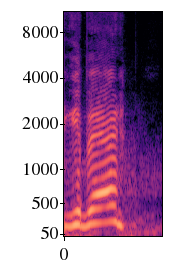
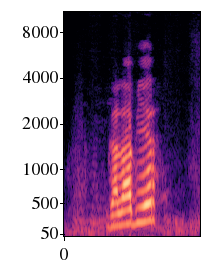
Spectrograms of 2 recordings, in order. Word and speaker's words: Galibier: You don't pronounce it as it's written.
